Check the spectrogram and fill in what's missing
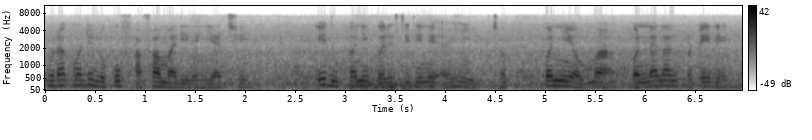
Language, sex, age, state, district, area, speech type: Gujarati, female, 18-30, Gujarat, Valsad, rural, spontaneous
